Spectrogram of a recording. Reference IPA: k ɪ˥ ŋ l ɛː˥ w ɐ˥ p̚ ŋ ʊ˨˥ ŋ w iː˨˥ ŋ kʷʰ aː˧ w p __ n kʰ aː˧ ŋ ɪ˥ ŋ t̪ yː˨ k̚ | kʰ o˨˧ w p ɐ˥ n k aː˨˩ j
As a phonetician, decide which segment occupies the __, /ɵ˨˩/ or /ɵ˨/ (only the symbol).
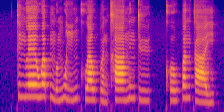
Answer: ɵ˨˩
